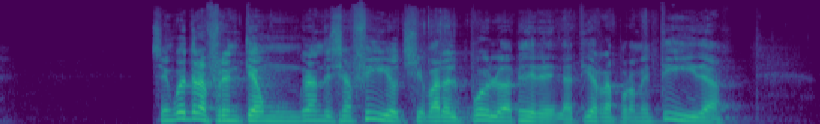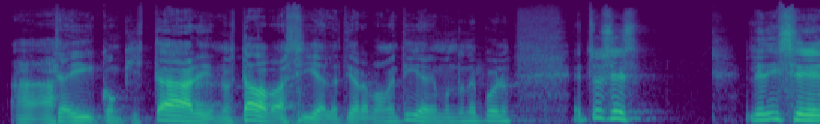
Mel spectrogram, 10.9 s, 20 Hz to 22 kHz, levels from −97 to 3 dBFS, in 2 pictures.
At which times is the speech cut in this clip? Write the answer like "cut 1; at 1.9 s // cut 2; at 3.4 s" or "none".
cut 1; at 2.7 s // cut 2; at 3.5 s // cut 3; at 5.8 s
